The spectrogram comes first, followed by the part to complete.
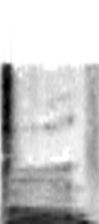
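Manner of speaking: quiet mock agreement to husband; soft sarcastic reply. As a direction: murmur it with playful irony. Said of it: "I was like".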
